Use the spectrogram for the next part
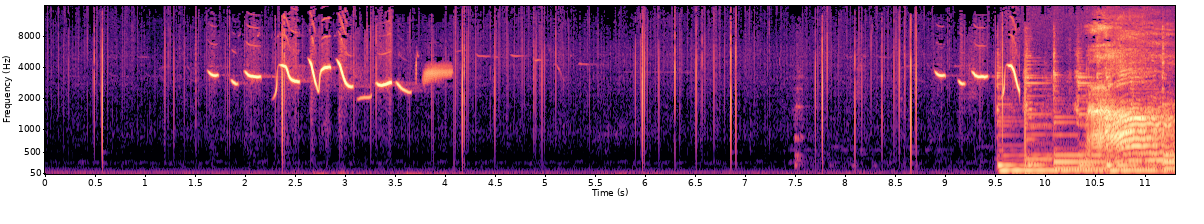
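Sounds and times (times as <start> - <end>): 
quiet ticks: 0.0 - 10.2
fox sparrow singing a rich slurred whistled phrase: 1.6 - 5.5, 8.9 - 11.2.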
